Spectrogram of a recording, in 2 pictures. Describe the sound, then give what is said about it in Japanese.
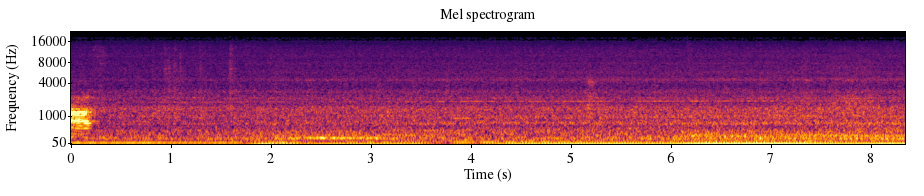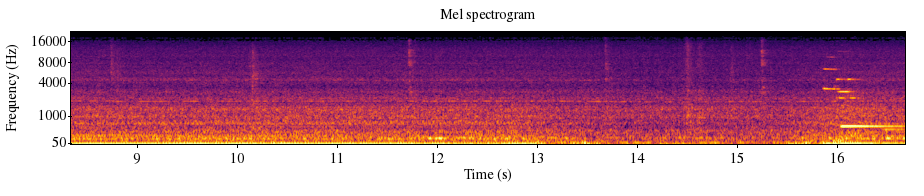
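A route 31 bus in Japan, on the Kashihara Jingu Station west exit line bound for Kintetsu Goten Station, pulls away and drives on, its engine a steady low rumble with rising and falling drone, continuous throughout, with faint rattles and clicks in the cabin. “動きます。ご注意ください。”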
